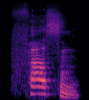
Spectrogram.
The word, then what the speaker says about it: fasten: st en and doesn't contain tea for example fasten fasten fasten yes fasten your seatbelt man you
